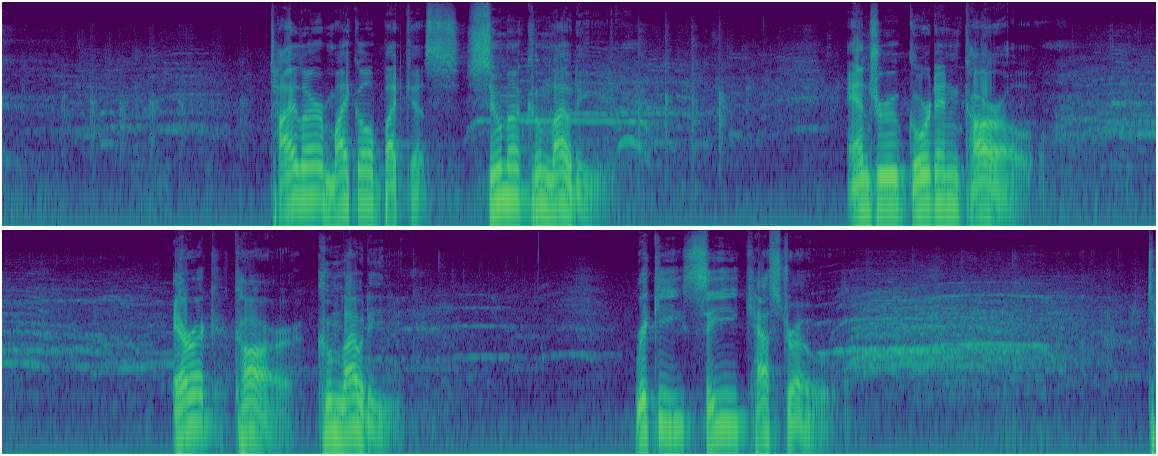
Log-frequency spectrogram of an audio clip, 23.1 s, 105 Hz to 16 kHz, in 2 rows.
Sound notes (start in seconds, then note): 0.0 audience applauds; 5.2 audience applauds; 10.9 audience applauds; 15.6 audience applauds; 19.9 audience applauds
